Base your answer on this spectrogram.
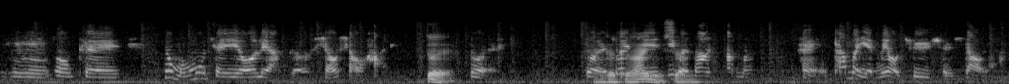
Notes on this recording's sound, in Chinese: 本集因為是採取語音通話錄製的形式，所以在收音的部分與面對面錄製有所差異。本集裡面有出現的雨聲不是背景音樂，是真的下雨了，偶爾的一些摩托車聲、鍵盤聲(主持人手殘)都是可以理解的。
